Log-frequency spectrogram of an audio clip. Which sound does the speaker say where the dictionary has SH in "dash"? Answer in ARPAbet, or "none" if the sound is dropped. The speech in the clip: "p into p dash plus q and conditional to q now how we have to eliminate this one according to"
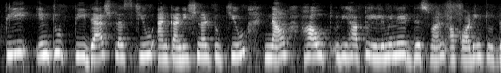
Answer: SH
